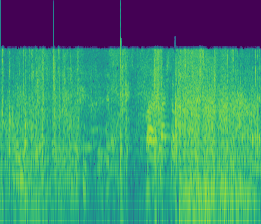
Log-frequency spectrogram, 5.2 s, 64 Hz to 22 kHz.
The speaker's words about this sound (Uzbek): Bu 14-may kungi yozib olingan ovoz, o'q ovozlari edi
